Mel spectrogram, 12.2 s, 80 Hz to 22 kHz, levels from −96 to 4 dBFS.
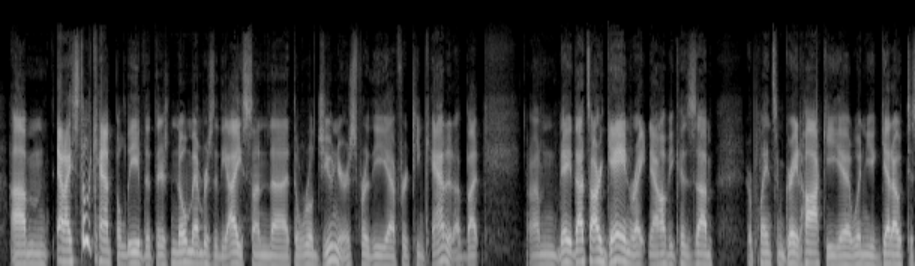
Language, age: English, 40-59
